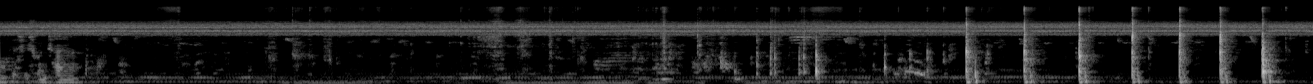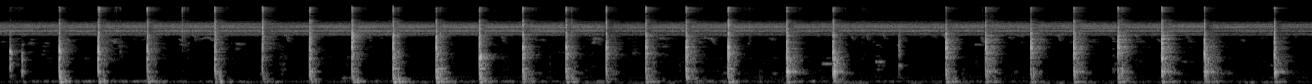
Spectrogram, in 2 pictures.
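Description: Machete chopping into a bamboo stick set on a wooden block: sharp, evenly spaced strikes about twice a second, starting about eight seconds in and running until just before the end. A steady, high insect chorus sounds throughout.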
